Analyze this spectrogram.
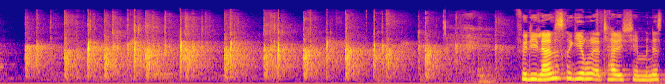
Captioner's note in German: Beifall DIE LINKE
